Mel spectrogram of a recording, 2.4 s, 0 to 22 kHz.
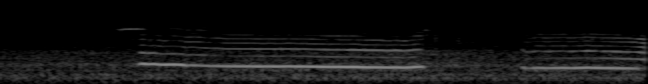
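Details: Crying Alaskan Malamute puppy aged 8 weeks, giving a drawn-out, clear whine of about one second that slowly falls in pitch, a short pause, then a second, softer falling whine.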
